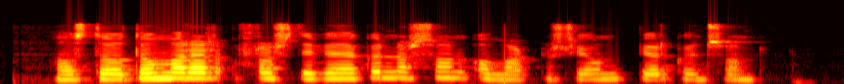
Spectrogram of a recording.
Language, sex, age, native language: Icelandic, female, 30-39, Icelandic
